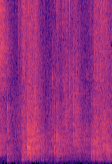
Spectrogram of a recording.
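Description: Faint rustling and shuffling of a cardboard box and its dividers being handled, with a soft rise in noise about half a second in and again near the end.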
